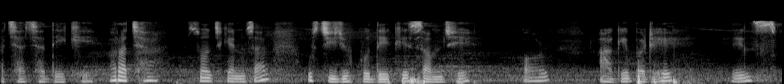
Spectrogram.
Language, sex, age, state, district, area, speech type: Hindi, female, 30-45, Bihar, Vaishali, urban, spontaneous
